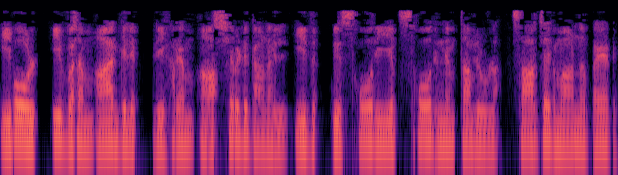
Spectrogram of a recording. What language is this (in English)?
Malayalam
